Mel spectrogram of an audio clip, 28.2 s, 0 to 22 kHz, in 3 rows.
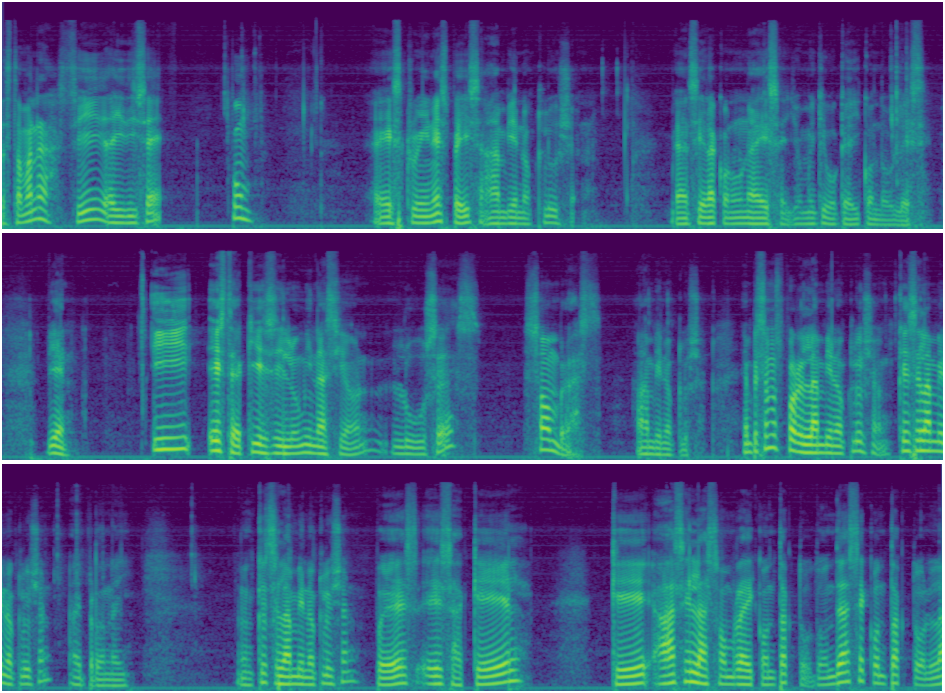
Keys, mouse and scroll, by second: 2.3 ctrl+F1, 3.0 scroll, 4.0 scroll, 6.1 click, 7.5 middle click, 8.8 ctrl+F1, 9.1 ctrl+F1, 10.2-11.3 drag, 16.0 click, 17.0 middle click, 17.5 middle click, 18.9 middle click, 19.5 ctrl+z, 23.4 scroll, 24.7 alt+click, 25.6 alt+right click, 25.9 alt+middle click, 27.5 alt+scroll.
